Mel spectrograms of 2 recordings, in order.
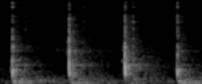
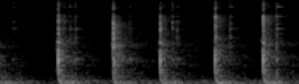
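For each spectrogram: First: hollow-sounding plaster wall corner. Second: solid plaster wall.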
